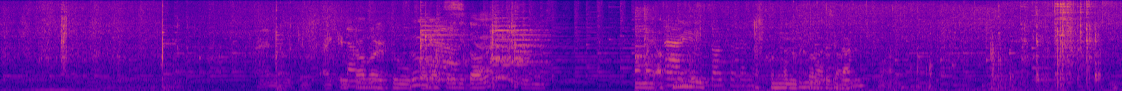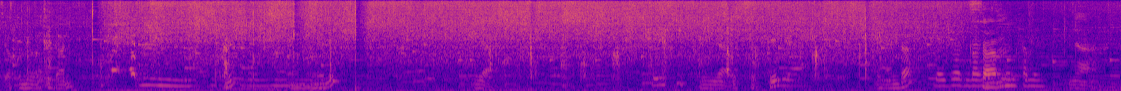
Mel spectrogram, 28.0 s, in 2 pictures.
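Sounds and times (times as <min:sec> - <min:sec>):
beans sizzling in pan: 0:00.0 - 0:28.0
metal spatula scraping pan: 0:05.2 - 0:06.9, 0:14.4 - 0:25.2.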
